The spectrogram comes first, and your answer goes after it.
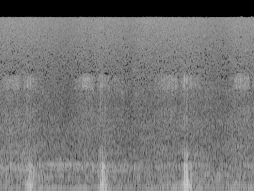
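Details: Mischa, a Bearded Collie, snoring after falling asleep while playing at the end of a long day: soft rasping snores repeated about every one and a half seconds against a steady background hiss.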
